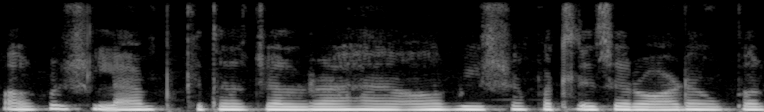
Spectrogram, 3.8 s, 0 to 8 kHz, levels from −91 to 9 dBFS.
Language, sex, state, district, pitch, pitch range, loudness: Hindi, female, Bihar, Patna, 210 Hz, 205-215 Hz, -11 LUFS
